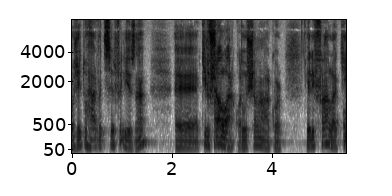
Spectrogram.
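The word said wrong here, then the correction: Shawn Achor: na pronúncia correta, Shaw... – Shaw Arcor. – Acor. – É isso, é que nem Austin.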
